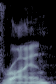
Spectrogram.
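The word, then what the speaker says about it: Rion: And he's got a new girlfriend named Ryan. It's spelled R I O N.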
